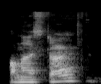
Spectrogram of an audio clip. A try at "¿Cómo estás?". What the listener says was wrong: ¿Cómo estás? With an S at the end.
